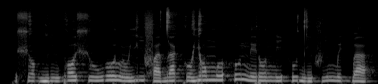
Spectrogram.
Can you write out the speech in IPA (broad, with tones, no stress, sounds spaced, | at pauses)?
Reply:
ʃ ɔ˨ ɡ͡b ĩ˨ ɡ͡b ɔ˧ ʃ u˧ w o˦ l ũ˧ j i˦ f a˧ d a˦ k o˧ j ɔ˦ m o˦ h u˦ n e˧ ɾ o˧ n i˧ h u˧ d ĩ˨ f i˨˦ m e˦ ɡ͡b a˦˨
